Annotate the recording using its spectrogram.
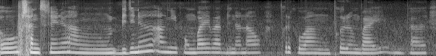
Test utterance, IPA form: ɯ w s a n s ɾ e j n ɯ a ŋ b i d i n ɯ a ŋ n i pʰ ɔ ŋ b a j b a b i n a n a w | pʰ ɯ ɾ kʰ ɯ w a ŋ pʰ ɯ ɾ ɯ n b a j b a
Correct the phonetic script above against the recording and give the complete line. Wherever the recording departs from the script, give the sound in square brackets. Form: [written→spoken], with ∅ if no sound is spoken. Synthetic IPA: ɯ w s a n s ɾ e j n ɯ a ŋ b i d i n ɯ a ŋ n i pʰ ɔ ŋ b a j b a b i n a n a w | pʰ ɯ ɾ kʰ ɯ w a ŋ pʰ ɯ ɾ ɯ [n→ŋ] b a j b a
